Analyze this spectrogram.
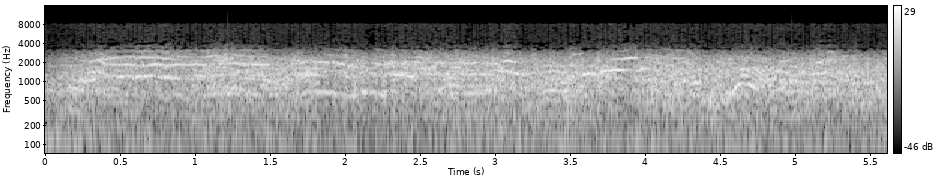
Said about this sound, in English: Foul ball, back and out of play. So the count is two balls and two strikes, and there's a crowd reaction to the play on the foul ball in the stand.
